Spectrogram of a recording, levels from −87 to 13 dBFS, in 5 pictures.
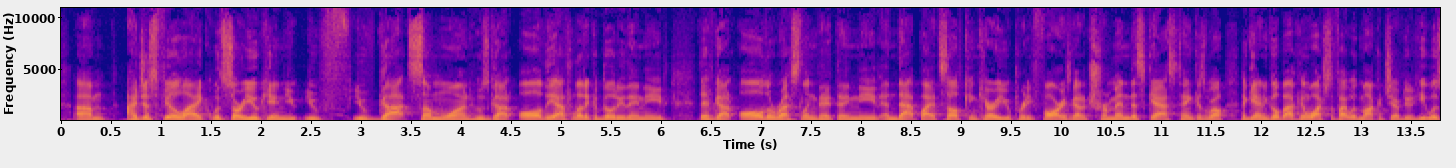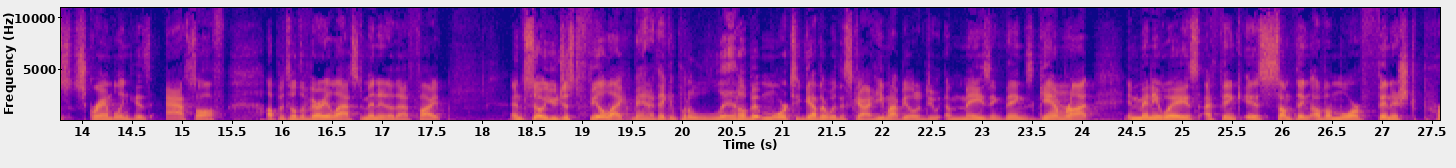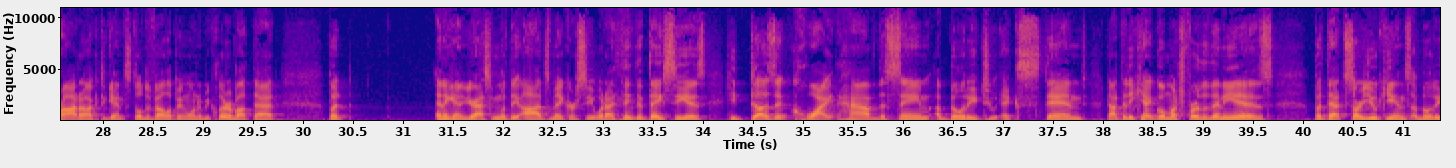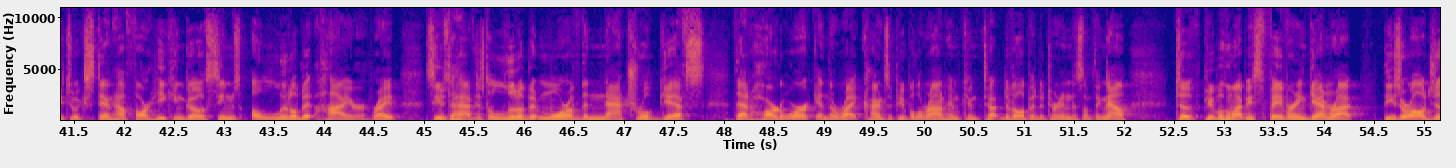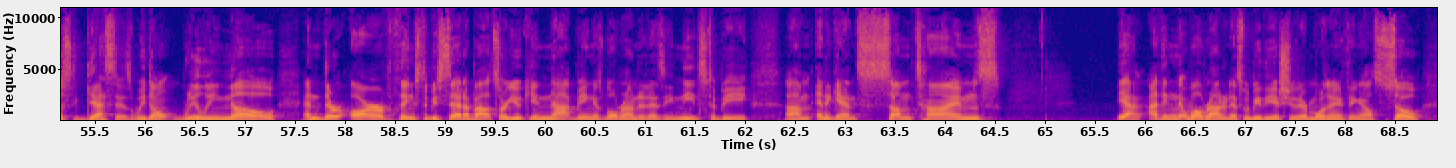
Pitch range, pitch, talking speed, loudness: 105-135 Hz, 115 Hz, 225 wpm, -20 LUFS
